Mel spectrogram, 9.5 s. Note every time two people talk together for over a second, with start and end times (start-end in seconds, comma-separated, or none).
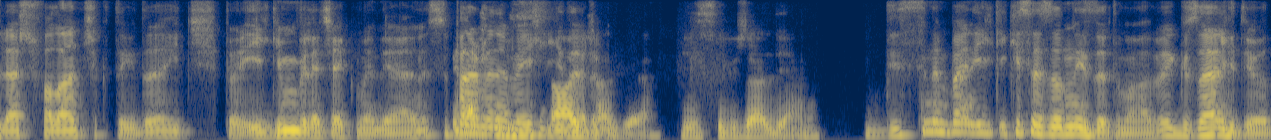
3.4-4.7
